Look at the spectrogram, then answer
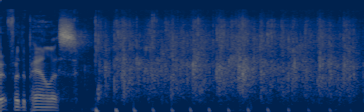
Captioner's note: applause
